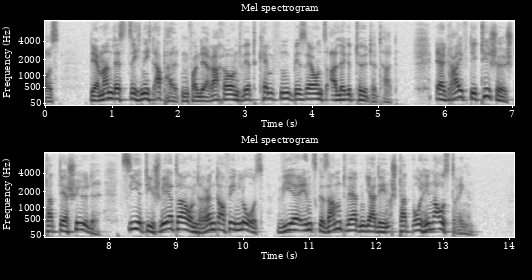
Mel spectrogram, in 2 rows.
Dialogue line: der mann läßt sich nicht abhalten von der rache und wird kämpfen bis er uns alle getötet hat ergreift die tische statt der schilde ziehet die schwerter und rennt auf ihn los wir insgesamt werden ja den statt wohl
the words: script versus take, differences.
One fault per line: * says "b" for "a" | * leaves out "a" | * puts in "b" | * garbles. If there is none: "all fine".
all fine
